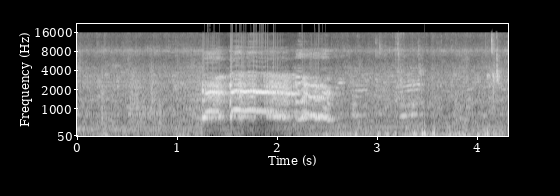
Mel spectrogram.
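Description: A rooster crowing once, about a second in, a single call of roughly a second and a half that holds its pitch and then drops at the end.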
